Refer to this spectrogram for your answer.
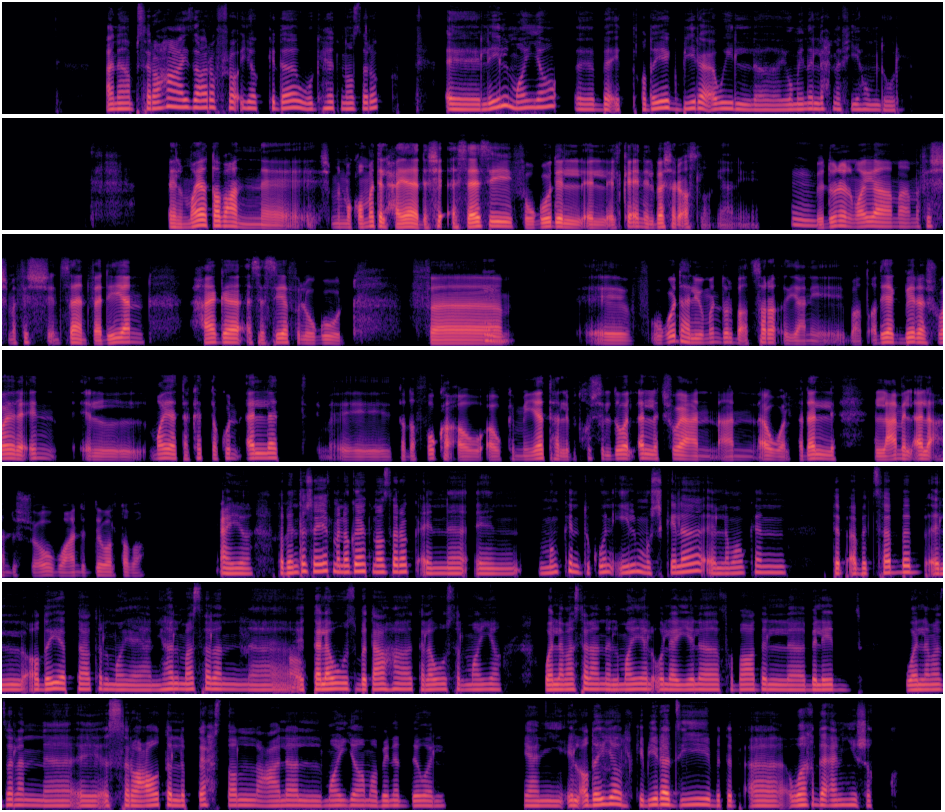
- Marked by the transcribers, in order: other background noise
- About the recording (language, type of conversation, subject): Arabic, podcast, ليه الميه بقت قضية كبيرة النهارده في رأيك؟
